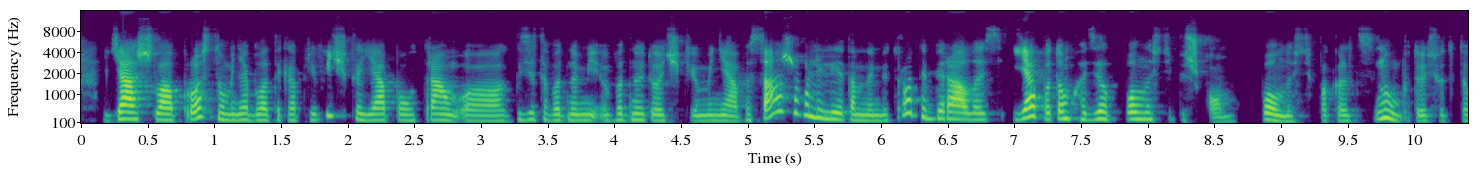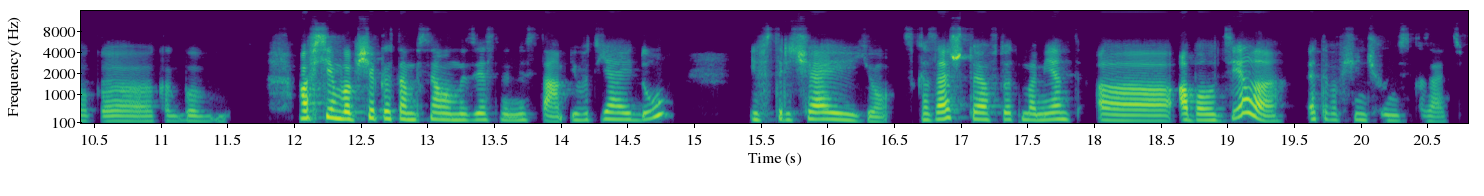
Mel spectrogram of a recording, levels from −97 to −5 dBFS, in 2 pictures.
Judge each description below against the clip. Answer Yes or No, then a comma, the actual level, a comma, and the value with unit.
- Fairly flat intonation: No, average, 3.7 semitones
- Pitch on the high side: Yes, high, 195 Hz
